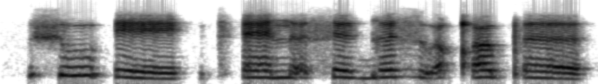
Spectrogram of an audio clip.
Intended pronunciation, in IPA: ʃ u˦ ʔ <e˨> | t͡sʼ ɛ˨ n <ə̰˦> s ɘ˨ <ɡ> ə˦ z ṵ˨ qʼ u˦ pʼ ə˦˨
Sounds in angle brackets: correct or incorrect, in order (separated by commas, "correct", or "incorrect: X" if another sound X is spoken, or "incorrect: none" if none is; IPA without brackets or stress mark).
correct, correct, correct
